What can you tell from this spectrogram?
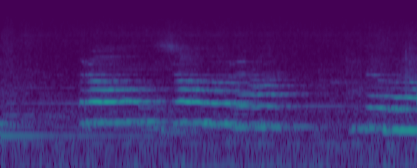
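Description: A woman singing slow, long held notes in two phrases, one starting about a second in and another near the end.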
